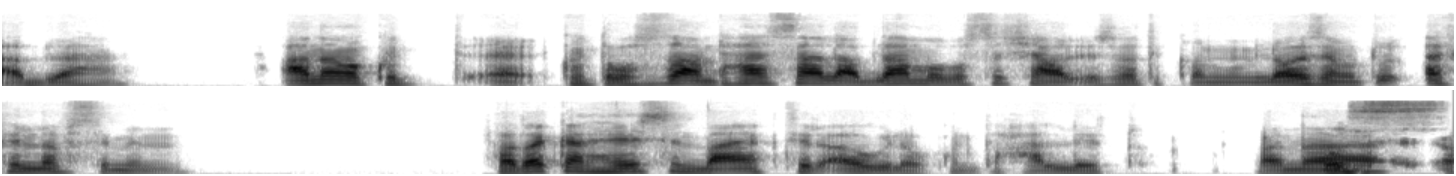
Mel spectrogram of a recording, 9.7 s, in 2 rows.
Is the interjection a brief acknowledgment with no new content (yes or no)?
yes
